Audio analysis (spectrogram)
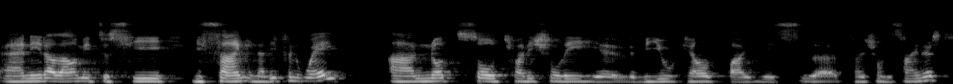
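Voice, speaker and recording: Middle-aged Mexican man, architect guest, relaxed rambling storyteller, muffled remote recording. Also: mid-range voice, moderate pace. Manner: relaxed storytelling with fillers and restarts. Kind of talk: conversational interview answer.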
